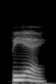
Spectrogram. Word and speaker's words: ba: hieroglyphs B g53 in hieroglyphs the B egyptological pronunciation ba was everything that makes an individual unique similar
